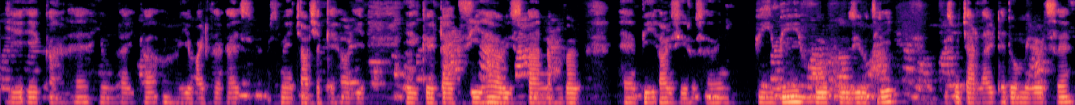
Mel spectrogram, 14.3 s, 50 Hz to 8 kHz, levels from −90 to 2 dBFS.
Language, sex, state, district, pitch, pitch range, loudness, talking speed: Hindi, male, Bihar, Darbhanga, 140 Hz, 135-145 Hz, -23 LUFS, 190 wpm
